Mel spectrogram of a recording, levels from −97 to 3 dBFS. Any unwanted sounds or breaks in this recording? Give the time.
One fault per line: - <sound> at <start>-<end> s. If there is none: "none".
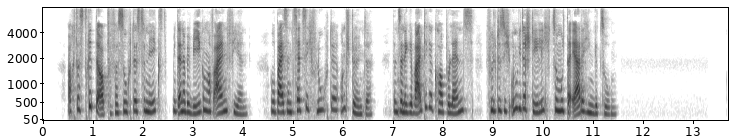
none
